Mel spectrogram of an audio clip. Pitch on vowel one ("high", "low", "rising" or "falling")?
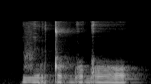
low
